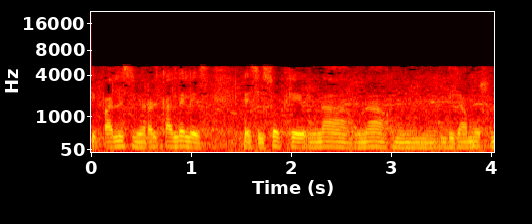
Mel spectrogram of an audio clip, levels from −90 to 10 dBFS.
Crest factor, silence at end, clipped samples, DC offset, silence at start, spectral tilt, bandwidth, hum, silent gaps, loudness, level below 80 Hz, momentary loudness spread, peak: 16 dB; 0 s; under 0.1%; under 0.1%; 0 s; -11 dB/octave; 5.4 kHz; none; none; -24 LUFS; -44 dBFS; 4 LU; -8 dBFS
